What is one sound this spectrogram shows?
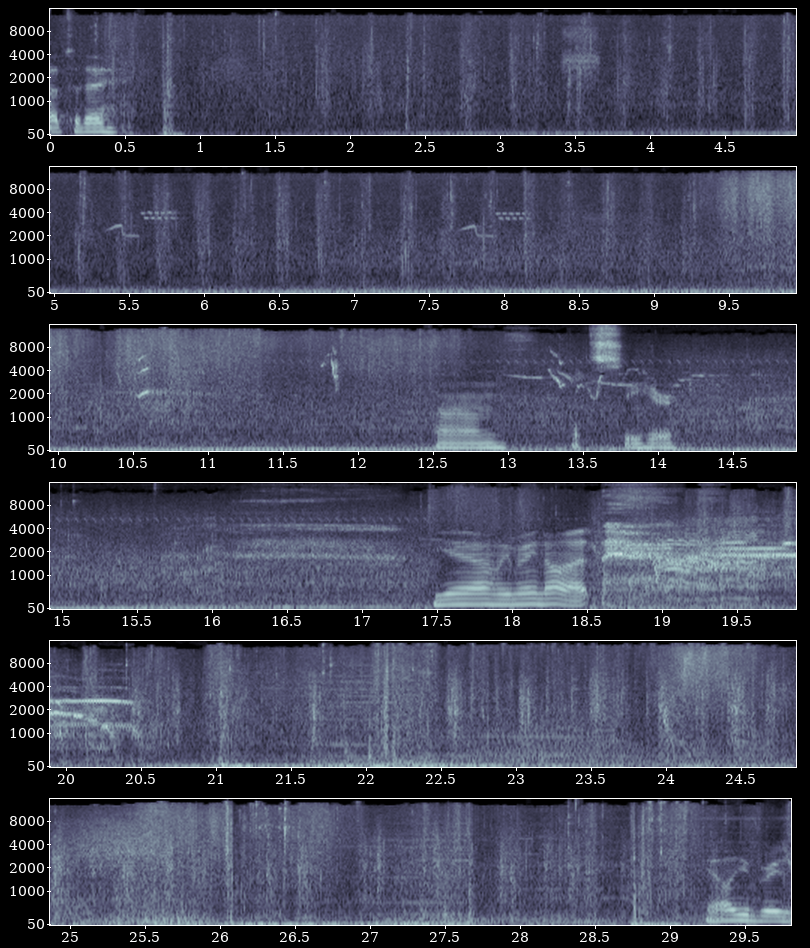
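Footsteps rustle quickly through dense grass and leaves.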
